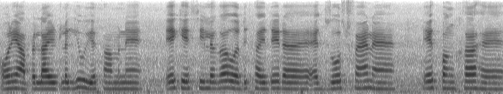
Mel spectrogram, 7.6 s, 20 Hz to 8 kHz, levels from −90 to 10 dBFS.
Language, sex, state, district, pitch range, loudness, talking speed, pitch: Hindi, female, Haryana, Rohtak, 195-215 Hz, -18 LUFS, 175 wpm, 205 Hz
